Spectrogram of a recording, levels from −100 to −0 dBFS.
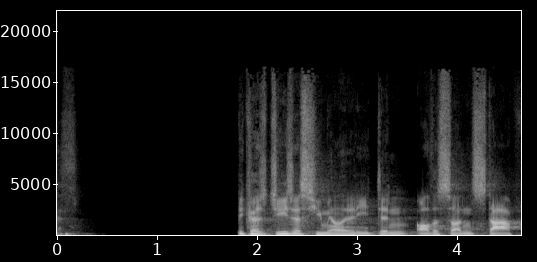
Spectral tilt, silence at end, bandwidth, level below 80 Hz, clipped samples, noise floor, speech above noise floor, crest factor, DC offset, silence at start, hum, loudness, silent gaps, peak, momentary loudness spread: -5.5 dB/octave; 0 s; 16.5 kHz; -70 dBFS; under 0.1%; -51 dBFS; 21 dB; 22 dB; under 0.1%; 0 s; none; -31 LUFS; 0.52-1.80 s; -10 dBFS; 7 LU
